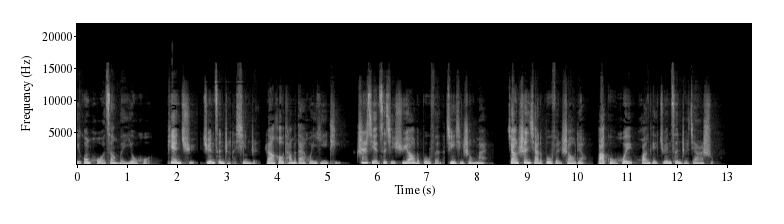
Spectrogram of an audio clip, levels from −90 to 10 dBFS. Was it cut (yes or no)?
yes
